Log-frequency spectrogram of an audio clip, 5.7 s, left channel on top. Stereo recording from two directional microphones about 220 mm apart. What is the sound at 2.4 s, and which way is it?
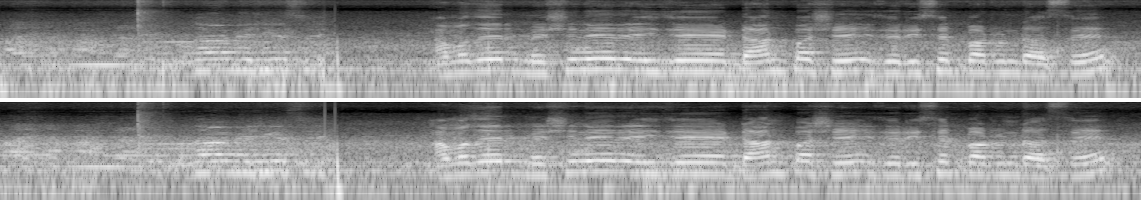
Speech, 15° left (ahead or behind).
